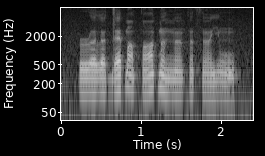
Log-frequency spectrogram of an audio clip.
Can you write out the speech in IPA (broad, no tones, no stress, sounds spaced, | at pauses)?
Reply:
ɹ ə l œ d ɛ ɓ ɛ̃ tˤ œ̃ ɓ ə̃ ŋ œ̃ k ə̃ θ œ̃ j ũ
